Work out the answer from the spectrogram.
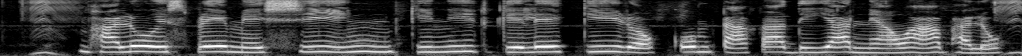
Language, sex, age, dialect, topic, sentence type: Bengali, female, 18-24, Rajbangshi, agriculture, question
